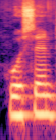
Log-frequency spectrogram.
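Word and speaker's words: quotient: तो जो है कि कशेंट इसका इसका सही उच्चारण कशेंट है।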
